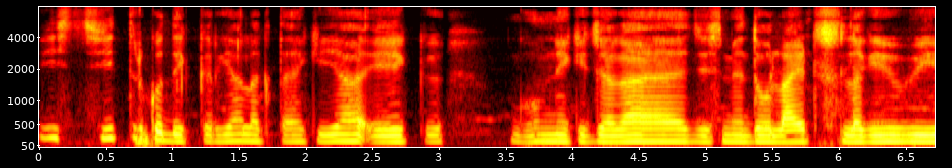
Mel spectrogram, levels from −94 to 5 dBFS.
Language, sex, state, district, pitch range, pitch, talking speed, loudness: Hindi, male, Jharkhand, Deoghar, 135-145 Hz, 140 Hz, 180 wpm, -18 LUFS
